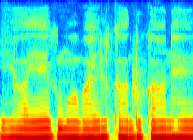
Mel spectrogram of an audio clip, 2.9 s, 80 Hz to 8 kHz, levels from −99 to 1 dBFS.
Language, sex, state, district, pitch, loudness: Hindi, male, Jharkhand, Deoghar, 130 Hz, -11 LUFS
